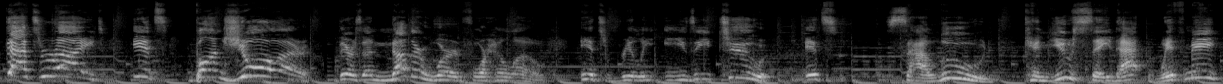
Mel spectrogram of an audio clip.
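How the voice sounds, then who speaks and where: A man's voice: high-pitched, big pitch swings, slow pace, a bit bright, full character voice. A man voicing a cheerful bookworm who teaches French words to children in a bouncy, exaggerated, sing-song way. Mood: cheery. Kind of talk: children's show puppet segment. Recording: roomy echo, faint music.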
